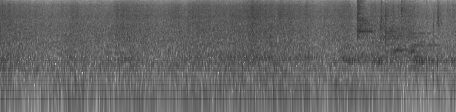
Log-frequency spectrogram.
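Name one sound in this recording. Strong wind roars steadily outdoors in a blizzard.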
